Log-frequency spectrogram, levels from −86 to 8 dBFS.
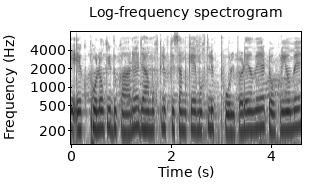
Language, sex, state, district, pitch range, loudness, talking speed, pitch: Hindi, female, Delhi, New Delhi, 195-215 Hz, -15 LUFS, 170 wpm, 205 Hz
